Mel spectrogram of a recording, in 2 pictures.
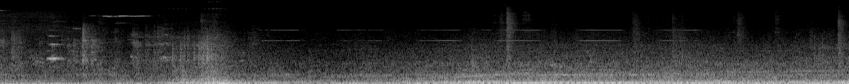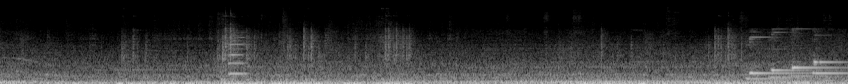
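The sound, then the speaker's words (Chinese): City bus pulling away from a stop, its engine settling into a loud, steady low rumble after a short hiss near the start, with a few electronic beeps near the end. “车辆起步，请扶稳坐好。”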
